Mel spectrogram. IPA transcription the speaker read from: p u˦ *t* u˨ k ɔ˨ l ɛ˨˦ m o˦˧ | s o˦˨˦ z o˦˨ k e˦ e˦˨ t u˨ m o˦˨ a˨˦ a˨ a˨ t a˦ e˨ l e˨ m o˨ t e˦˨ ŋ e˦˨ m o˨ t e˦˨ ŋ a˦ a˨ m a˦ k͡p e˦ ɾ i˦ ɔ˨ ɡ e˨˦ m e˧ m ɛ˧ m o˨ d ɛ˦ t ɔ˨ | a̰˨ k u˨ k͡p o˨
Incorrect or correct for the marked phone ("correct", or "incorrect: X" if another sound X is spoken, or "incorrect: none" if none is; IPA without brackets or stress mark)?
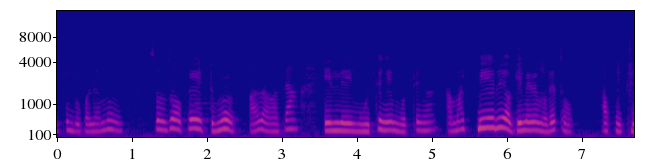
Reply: incorrect: d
